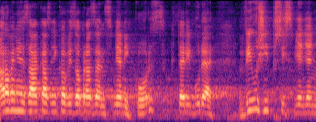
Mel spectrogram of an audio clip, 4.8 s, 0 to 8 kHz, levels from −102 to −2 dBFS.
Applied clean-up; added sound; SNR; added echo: none; none; none; reverberation time 0.2 s.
